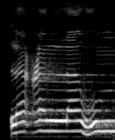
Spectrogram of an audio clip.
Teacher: mim sukun bertemu ya idhar syafawi mim sukun dibaca jelas tanpa mendengung mim sukun mendengung hanya bertemu dengan huruf ba dan huruf mim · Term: izhar syafawi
